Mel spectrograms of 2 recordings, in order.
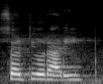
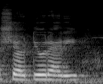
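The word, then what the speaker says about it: certiorari: सर्टियोरारी कोई बोलता है शर्टरी। मैं इसको सर्टरेरी बोलती हूं क्योंकि इससे मेरे को स्पेलिंग याद हो जाती है। ठीक है? आप जिस भी नाम से बोलते हो इट डजंट मैटर।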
